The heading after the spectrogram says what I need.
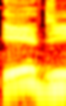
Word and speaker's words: एज: तो ए का उच्चारण तो ए ही हो जाएगा, क्योंकि ए अकेला रहता है तो उसका उच्चारण ए ही होता है या अ भी होता है। ठीक है। तो यहाँ पर ए का उच्चारण ए होगा और जी ई का ज और जी ई का ज। ठीक है। तो हम पढ़ेंगे एज।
